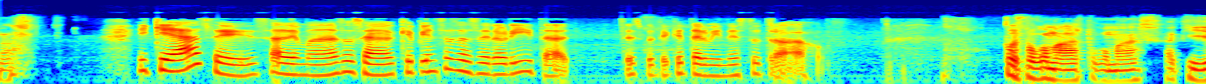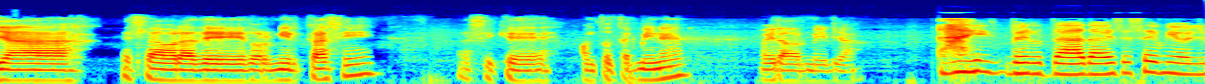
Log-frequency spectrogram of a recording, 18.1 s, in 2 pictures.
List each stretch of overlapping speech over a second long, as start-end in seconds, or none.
none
